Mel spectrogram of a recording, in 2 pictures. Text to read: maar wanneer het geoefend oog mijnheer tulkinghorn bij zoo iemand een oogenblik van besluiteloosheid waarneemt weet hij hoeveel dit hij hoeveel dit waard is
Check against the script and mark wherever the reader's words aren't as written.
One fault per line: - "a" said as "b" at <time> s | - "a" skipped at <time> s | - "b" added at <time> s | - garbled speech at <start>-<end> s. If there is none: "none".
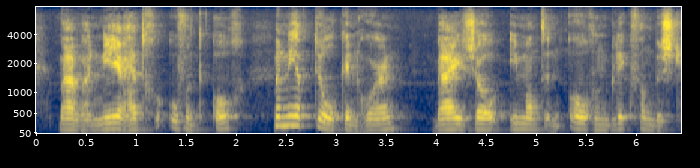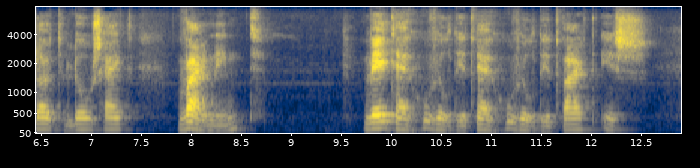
none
